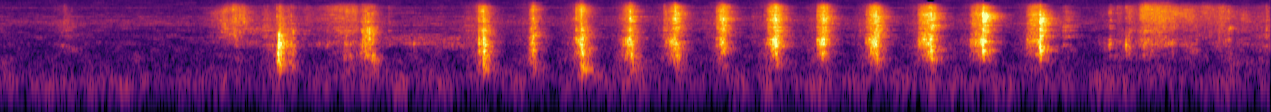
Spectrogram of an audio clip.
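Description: Foam ink blending tool rubbed over a paper page edge to ink it: a few irregular strokes, then a quick even run of short brushing strokes, about four a second, for roughly three seconds.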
